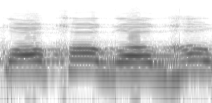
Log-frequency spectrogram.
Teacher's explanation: যেমন ক খ গ ঘ মা, এটাকে বলা হচ্ছে মূলত কণ্ঠধ্বনি, কেননা এই ব্যঞ্জনধ্বনিগুলি মূলত আমাদের কণ্ঠ থেকে উচ্চারিত হয়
